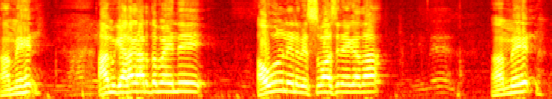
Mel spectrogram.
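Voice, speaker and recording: Preaching with a Telugu accent, a male pastor uses a very high, fairly bright voice. He fires rhetorical questions at the congregation and pauses so they can respond.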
